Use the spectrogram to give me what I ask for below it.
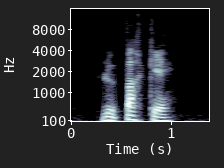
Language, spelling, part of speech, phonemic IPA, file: French, parquet, noun, /paʁ.kɛ/, Fr-parquet.ogg
- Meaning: 1. parquet (floor) 2. the prosecution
